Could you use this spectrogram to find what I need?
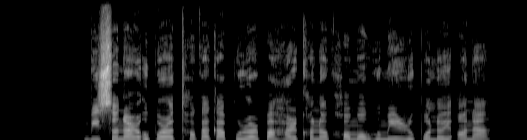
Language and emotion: Assamese, neutral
